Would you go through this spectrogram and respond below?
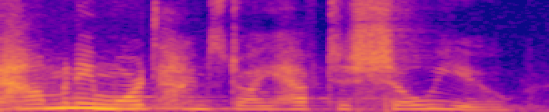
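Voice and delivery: unvoiced, hushed voice of God; soft whispered plea for trust. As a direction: whisper it gently, like a patient reminder. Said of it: "He said".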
